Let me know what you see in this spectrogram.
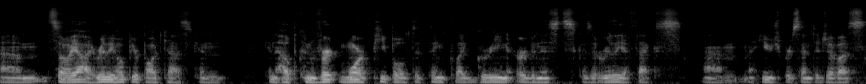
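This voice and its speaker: A somewhat breathy man's voice, fairly low in pitch, at a moderate pace with fairly even intonation. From Normandy, France and Hamburg, Germany. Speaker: transport planner and mobility activist. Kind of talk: casual interview conversation. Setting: video call.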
